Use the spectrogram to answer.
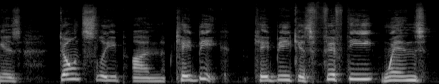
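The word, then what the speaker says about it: Beke: 1A is Cade beak I think it's beak it's be e ke so I think that's pronounced beak Kade beak from mck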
